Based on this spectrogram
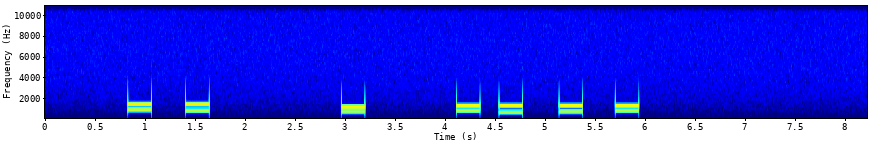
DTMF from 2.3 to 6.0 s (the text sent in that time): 4 8258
